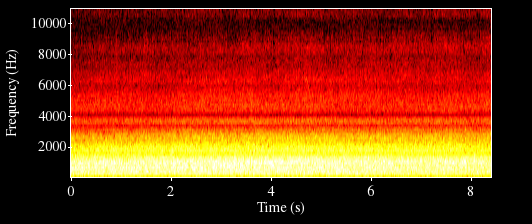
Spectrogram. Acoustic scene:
street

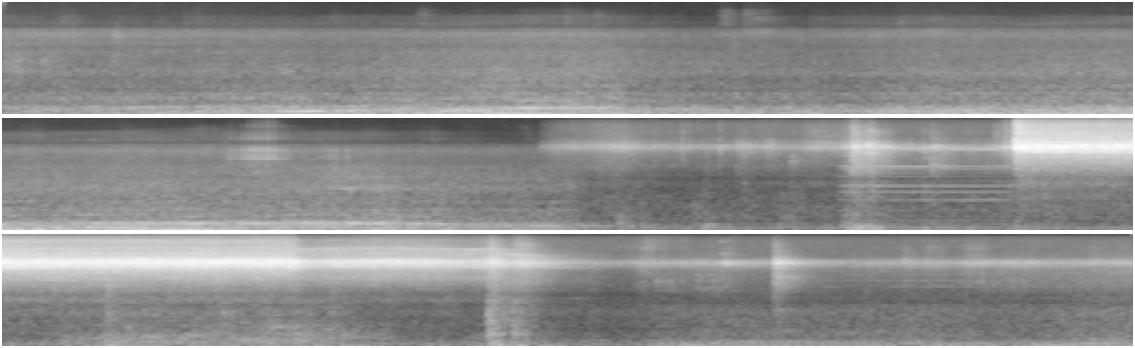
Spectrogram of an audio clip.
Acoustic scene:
bus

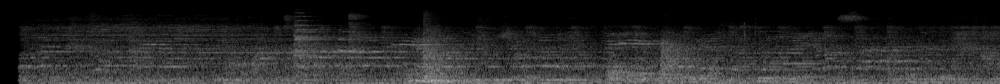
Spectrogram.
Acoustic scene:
cafe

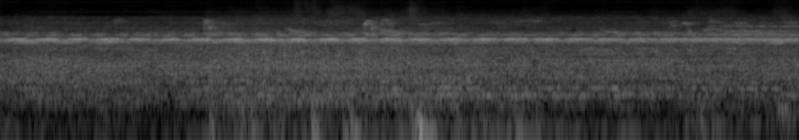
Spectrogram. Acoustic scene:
park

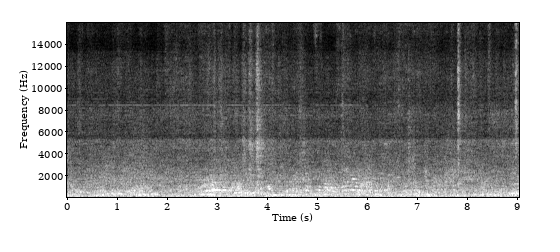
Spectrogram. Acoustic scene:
crowded indoor space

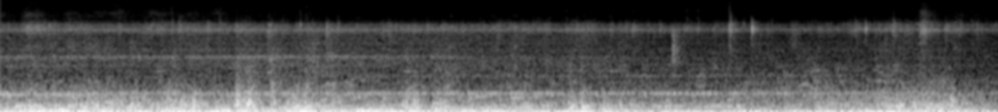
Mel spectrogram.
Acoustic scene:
subway train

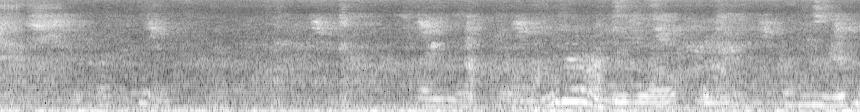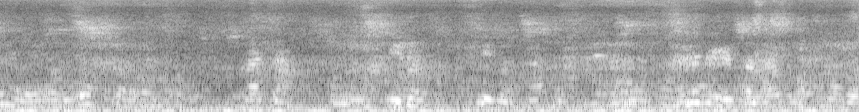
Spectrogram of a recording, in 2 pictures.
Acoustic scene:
park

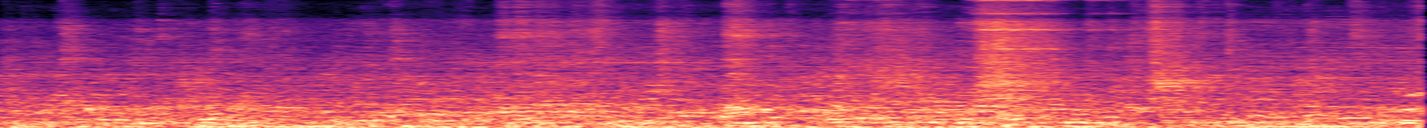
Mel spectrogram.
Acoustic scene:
restaurant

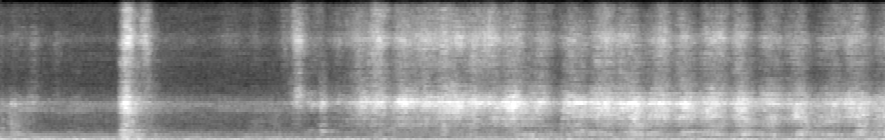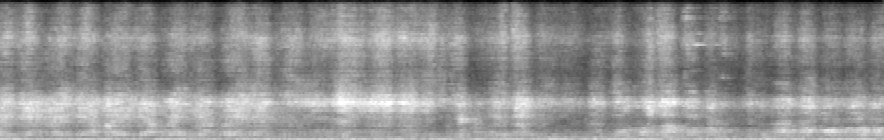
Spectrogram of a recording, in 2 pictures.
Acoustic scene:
restroom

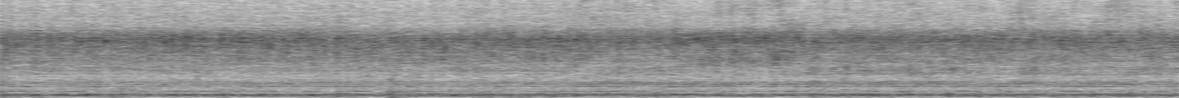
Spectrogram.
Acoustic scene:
restroom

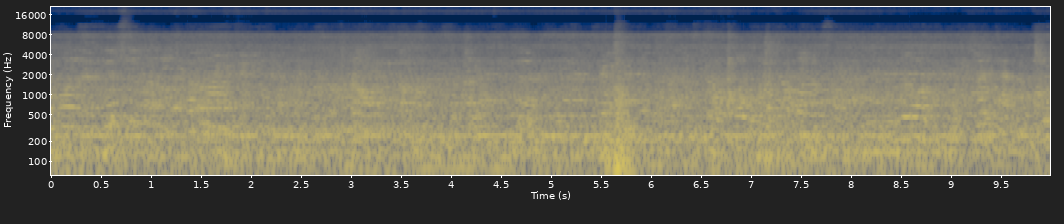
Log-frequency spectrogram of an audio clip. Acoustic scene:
cafe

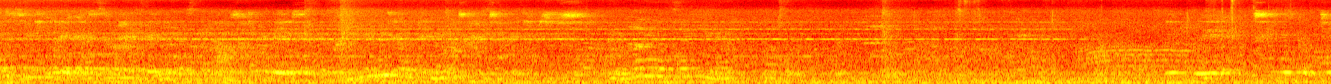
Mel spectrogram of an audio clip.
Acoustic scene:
subway station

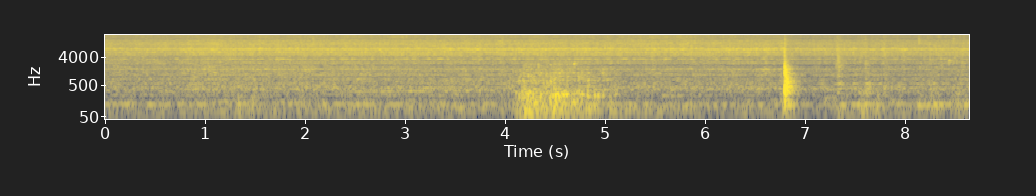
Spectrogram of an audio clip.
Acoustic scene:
kitchen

